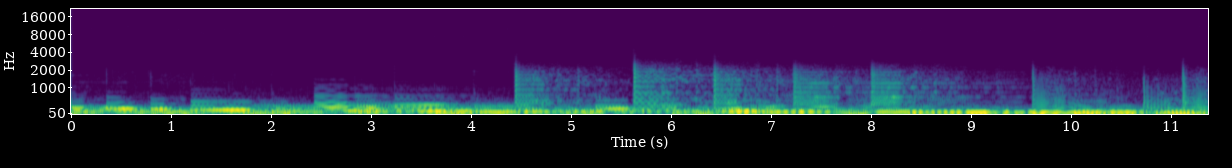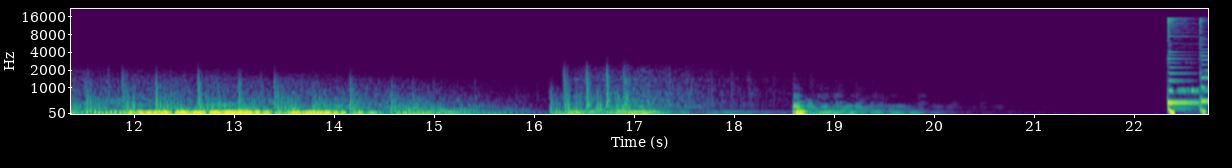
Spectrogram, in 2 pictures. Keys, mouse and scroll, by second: 3.2 click, 4.0 g, 5.7 click, 6.1 g, 7.4 click, 9.2 click, 13.4 click, 14.4 click, 15.0 click, 15.6 click, 19.1 right click, 20.5 click, 21.1 click.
